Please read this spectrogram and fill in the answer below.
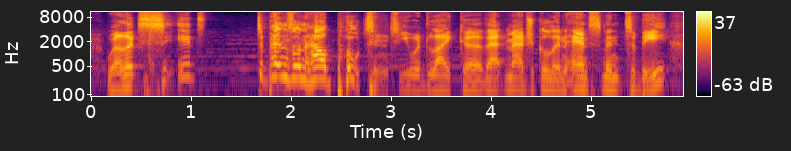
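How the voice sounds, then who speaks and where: A man's put-on character voice at medium pitch and a moderate pace, with faint music in the background. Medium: actual play. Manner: practical, businesslike.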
